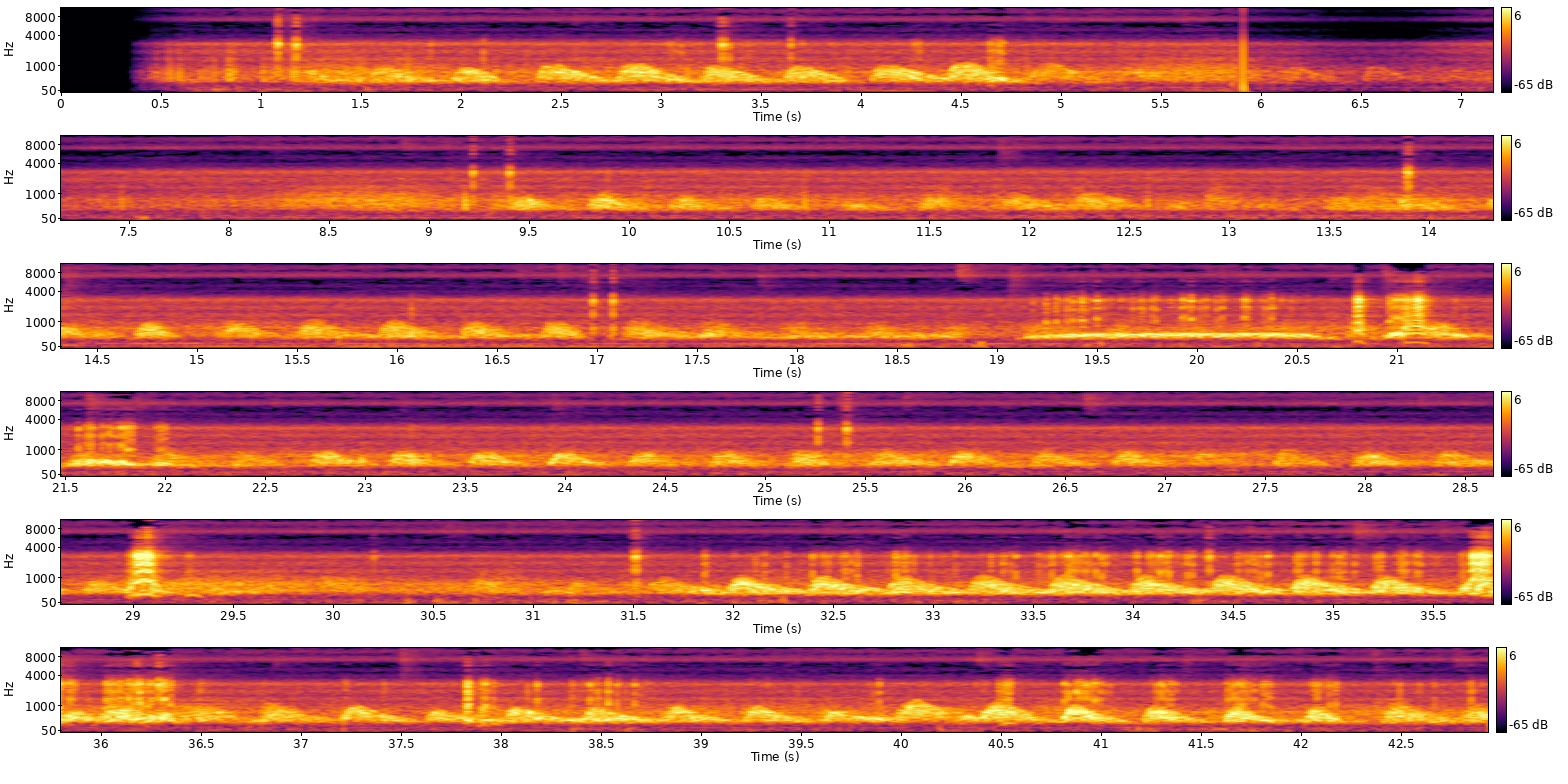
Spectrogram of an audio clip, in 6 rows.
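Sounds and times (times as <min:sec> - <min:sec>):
fetal heartbeat whoosh: 0:00.4 - 0:42.9
scratchy crackles: 0:09.2 - 0:42.9.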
